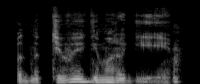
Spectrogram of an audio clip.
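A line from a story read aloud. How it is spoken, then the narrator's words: Muttering. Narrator (Russian): пробормотал я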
